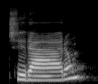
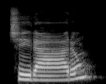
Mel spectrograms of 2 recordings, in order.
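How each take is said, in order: The two takes are said the same way.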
